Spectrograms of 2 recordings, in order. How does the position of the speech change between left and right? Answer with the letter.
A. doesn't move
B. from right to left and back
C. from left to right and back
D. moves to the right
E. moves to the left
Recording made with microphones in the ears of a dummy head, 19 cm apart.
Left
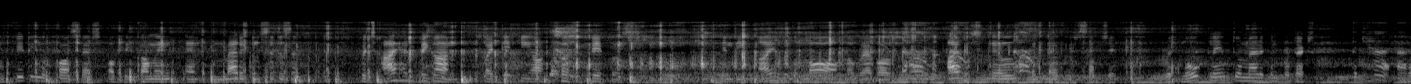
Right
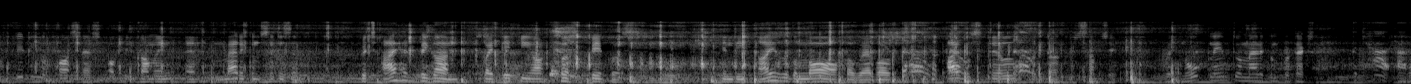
C.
